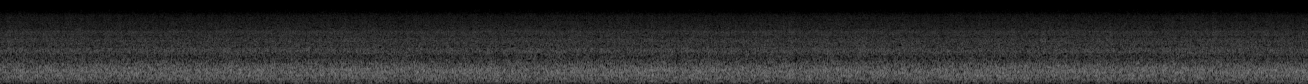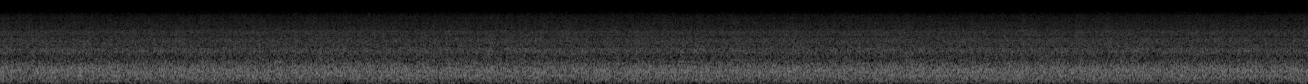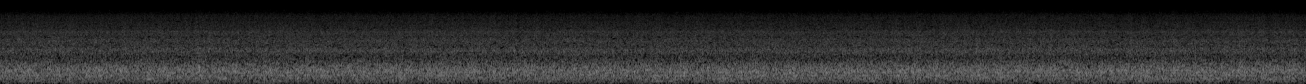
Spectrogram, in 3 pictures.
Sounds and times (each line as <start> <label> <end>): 0.0 waterfall 39.2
